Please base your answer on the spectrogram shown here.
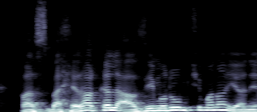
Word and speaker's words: هرقل: متخصص است مشکل نیست ولی اصل درستش اگر کس خواسته باشه هرقل است پس به هرقل عظیم روم چی معنا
